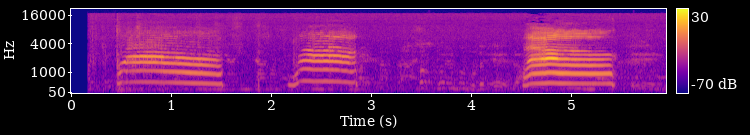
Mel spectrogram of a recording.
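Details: A cat disturbed from its afternoon nap gives three long, drawn-out meows, each about a second long, steady in pitch with rich harmonics, separated by short pauses with faint softer sounds between.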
